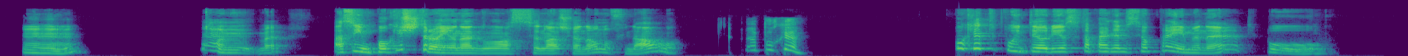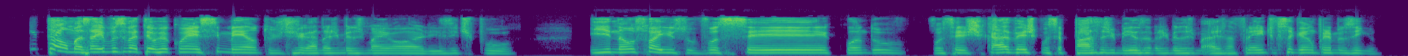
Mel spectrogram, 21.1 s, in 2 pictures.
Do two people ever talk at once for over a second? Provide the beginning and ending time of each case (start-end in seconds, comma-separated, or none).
none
